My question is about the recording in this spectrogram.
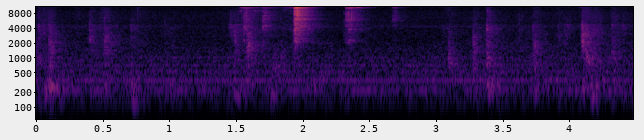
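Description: A cat's paws and claws scrabbling and skidding on a hardwood floor as it pounces, a scatter of irregular taps and scrapes, the loudest a sharp scrape about two seconds in.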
